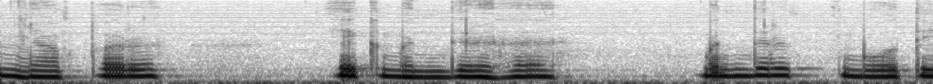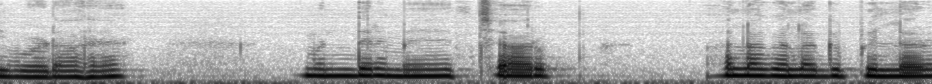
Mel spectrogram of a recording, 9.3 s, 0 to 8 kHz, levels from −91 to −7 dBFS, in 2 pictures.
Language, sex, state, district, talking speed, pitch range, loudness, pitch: Hindi, male, Maharashtra, Aurangabad, 110 wpm, 115-195 Hz, -15 LUFS, 180 Hz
